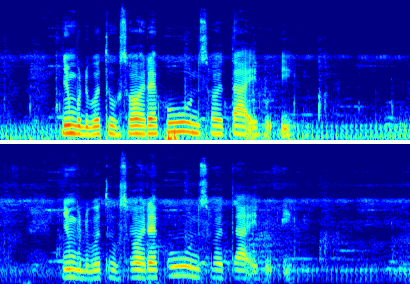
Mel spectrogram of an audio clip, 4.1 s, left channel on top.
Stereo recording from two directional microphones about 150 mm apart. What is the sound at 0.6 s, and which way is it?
Speech, 50° left (ahead or behind).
